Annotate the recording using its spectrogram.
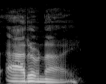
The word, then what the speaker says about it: Adonai: And interestingly, the plural form of this Hebrew word is Adonai. You might recognize it as Adonai, with this emphasis on the first syllable.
